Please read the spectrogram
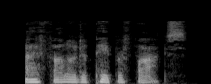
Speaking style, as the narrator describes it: Alice said quietly

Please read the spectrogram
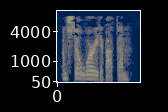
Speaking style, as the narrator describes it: I muttered

